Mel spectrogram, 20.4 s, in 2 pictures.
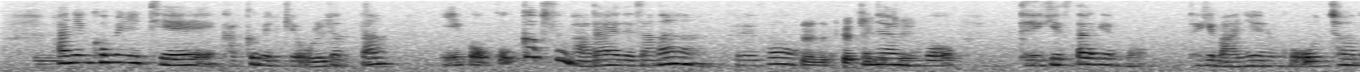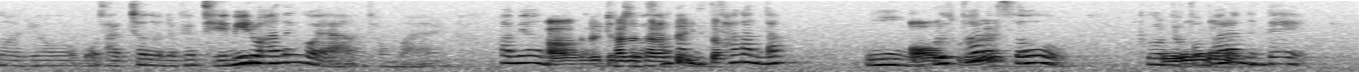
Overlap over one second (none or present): present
